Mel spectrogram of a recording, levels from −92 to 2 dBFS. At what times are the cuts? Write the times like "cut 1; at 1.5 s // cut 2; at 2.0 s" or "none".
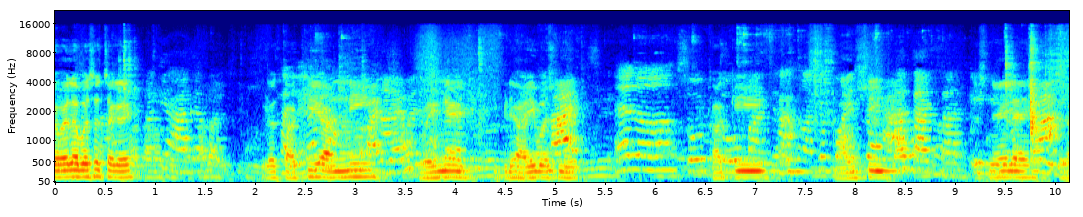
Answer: none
